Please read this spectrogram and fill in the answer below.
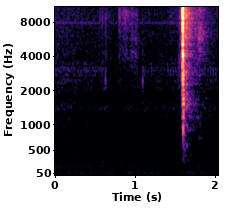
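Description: Near silence as a clear acrylic stamp block is pressed onto card stock, then a single sharp click near the end as the block is lifted off and knocks against a hard surface.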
